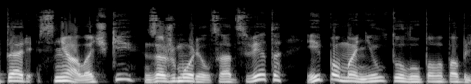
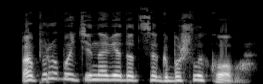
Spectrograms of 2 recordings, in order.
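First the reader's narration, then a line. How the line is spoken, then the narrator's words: Quiet. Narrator (Russian): тихо сказал он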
